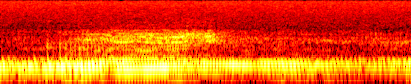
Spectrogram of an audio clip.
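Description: A Gas Gas two-stroke trial motorcycle engine revs up and back down as the bike's front wheel is worked onto a large drum-shaped obstacle. There is a short low thump partway through.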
